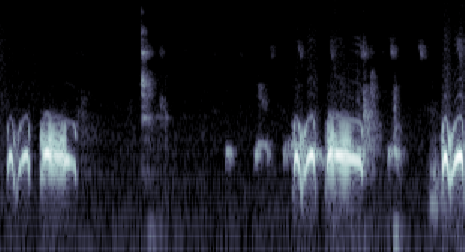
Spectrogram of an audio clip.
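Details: Spotted dove cooing, male and female, used for stimulating training birds; paired bouncy notes with a drawn, gently falling coo, repeated three times with faint soft notes between phrases.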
